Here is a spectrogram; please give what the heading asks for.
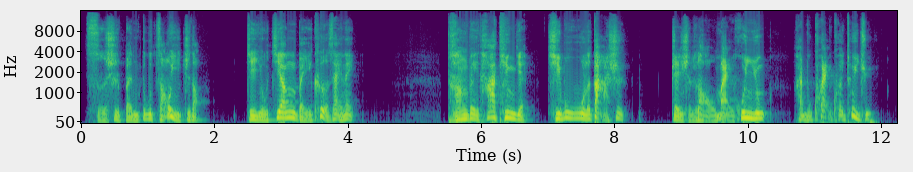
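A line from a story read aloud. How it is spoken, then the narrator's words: Angry. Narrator (Chinese): 周瑜怒道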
